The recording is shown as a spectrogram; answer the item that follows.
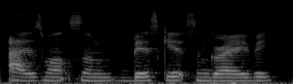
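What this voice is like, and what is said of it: Put-on Texas accent. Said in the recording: “We promise we'd do a Texas accent.”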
